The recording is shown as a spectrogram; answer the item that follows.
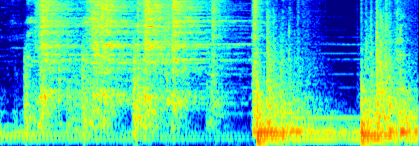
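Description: A class's percussion being struck with sticks: hand drums, tambourines and a large Chinese drum, in uneven hits with two loud strikes in the second half.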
